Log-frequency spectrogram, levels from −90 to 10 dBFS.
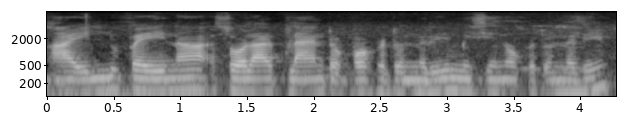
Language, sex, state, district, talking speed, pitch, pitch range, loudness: Telugu, male, Telangana, Mahabubabad, 140 wpm, 125 Hz, 120-130 Hz, -18 LUFS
